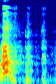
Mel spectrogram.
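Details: Little John, a pet Labrador Retriever, asking his grandma for permission to swim in the pool: one loud, sharp bark followed by three much softer, short muffled barks.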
